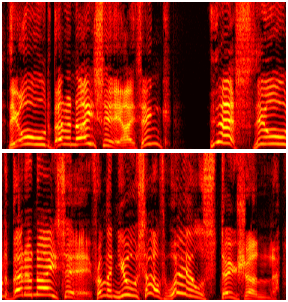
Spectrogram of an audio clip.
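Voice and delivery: high, slow, carrying hail; stretched-out high shout cutting through hubbub; calling from aloft. A narrator's reading. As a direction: call each word down from the masthead. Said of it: "cutting through the unworthy hubbub".

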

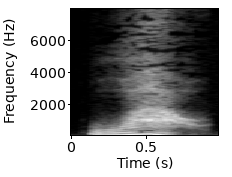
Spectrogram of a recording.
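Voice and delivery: very soft, awed murmur; hushed wonder. A narrator's reading. Pupil awed by the Force, hushed. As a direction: breathe it quietly to yourself. Awed thought, after failing to say wow.

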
